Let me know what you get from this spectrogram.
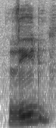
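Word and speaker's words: read: रीड, R-E-A-D, रीड. Spelling रिमेन the same but pronunciation is रेड, R-E-D, रेड. Pronunciation is रेड. Spelling रिमेन the same, spelling same रहेगी but pronunciation will change.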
